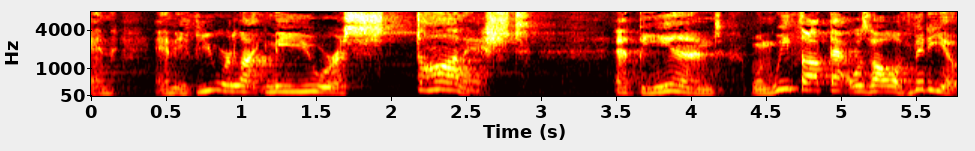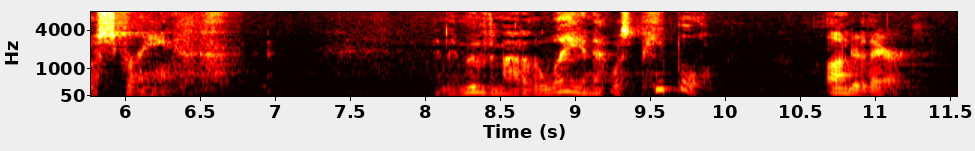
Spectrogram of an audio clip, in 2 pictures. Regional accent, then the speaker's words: Cahoma, United States; But I remember I have fond memories of growing up in Cahoma.

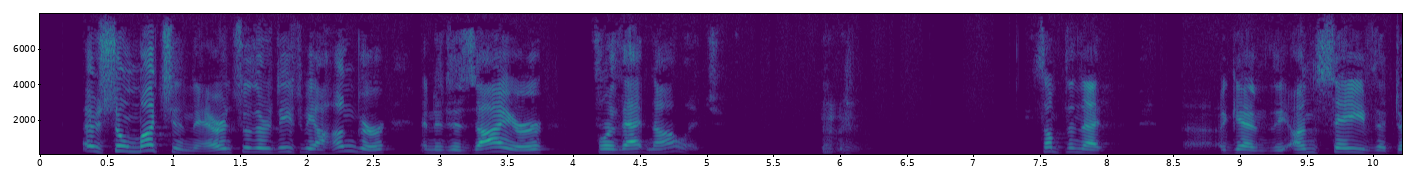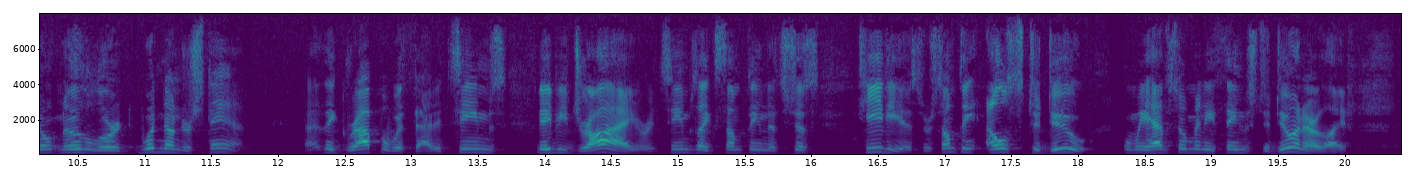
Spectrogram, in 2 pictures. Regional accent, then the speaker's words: Baltimore, Maryland, United States; Many of you know I was born in Baltimore, lived in Baltimore for a number of years.

